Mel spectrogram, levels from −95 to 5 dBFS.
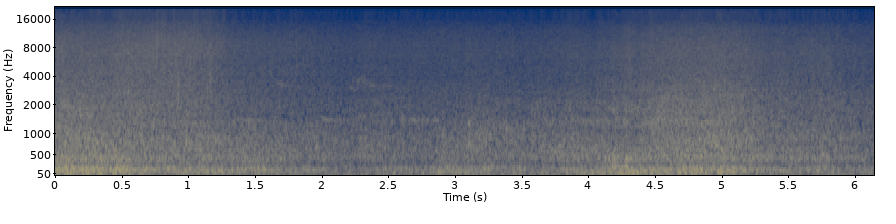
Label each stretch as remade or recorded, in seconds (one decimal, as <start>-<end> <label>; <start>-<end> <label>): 0.0-2.3 recorded; 2.3-3.2 remade; 3.2-3.8 recorded; 3.8-4.5 remade; 4.5-6.1 recorded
